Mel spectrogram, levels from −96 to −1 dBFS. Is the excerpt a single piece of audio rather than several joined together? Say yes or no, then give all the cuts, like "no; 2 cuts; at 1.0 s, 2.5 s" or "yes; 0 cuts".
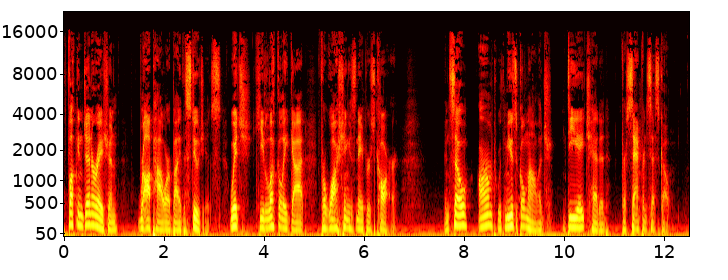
yes; 0 cuts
